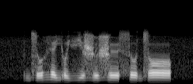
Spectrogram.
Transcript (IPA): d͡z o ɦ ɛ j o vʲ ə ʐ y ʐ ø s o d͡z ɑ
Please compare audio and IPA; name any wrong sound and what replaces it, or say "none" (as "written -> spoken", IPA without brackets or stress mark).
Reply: ɑ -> ɔ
